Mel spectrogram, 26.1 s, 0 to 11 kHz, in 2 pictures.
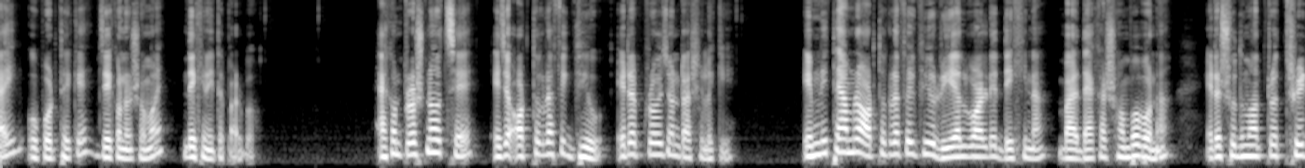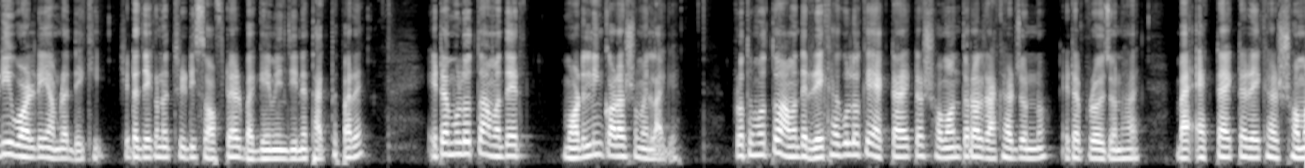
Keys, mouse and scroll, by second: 23.9-26.1 middle drag.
